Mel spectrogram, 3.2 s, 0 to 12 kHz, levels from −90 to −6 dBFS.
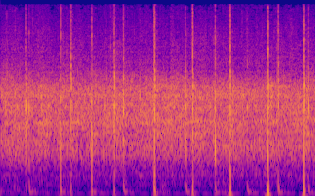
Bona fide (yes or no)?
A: no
